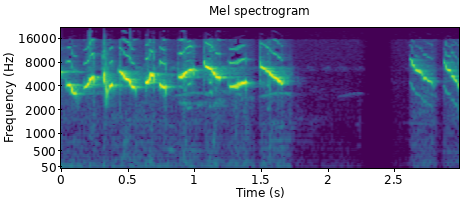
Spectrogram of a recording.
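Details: White-eye singing to prompt caged birds to sing: a quick run of high, sharp, downward-sweeping chirps about every fifth of a second, a pause of nearly a second, then a few more thin chirps.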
